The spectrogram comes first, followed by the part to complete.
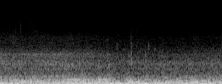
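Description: Road and tire noise inside the cabin of a 2023 Dodge Hornet GT at highway speed, a steady low rumble. The tires are loud at this speed.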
